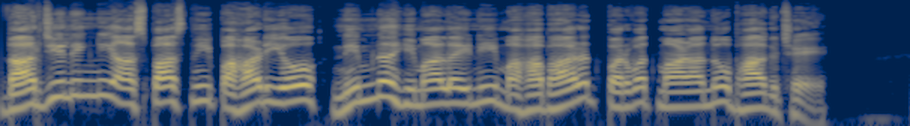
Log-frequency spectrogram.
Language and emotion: Gujarati, neutral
